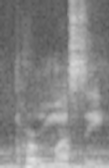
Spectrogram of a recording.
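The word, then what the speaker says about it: permussy: And then if you didn't even bother to wash up, you're over there smelling permissi. Oh yeah. Um, permussie. I mean tell you it's spelled P E R M U S S Y.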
